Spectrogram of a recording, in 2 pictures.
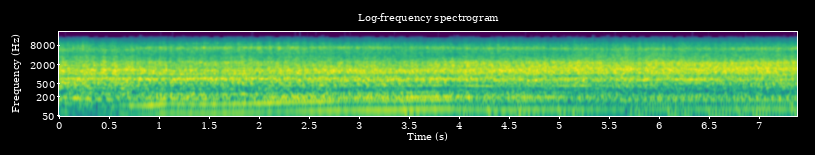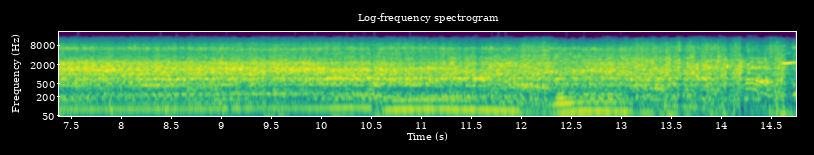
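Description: A heavy truck engine roars and labours under load.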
